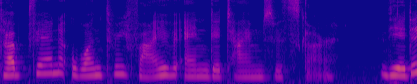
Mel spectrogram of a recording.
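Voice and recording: Someone is reading aloud in a natural voice. The delivery stays just that.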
